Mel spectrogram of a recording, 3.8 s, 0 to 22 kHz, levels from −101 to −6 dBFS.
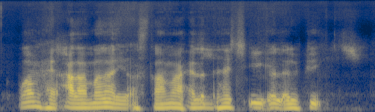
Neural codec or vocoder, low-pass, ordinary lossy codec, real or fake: codec, 44.1 kHz, 2.6 kbps, SNAC; none; none; fake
